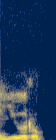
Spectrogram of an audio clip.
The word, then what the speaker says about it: Europe: He has not finished cycling through Europe ya, Europe. Jadi ini bacanya pakai y gitu.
